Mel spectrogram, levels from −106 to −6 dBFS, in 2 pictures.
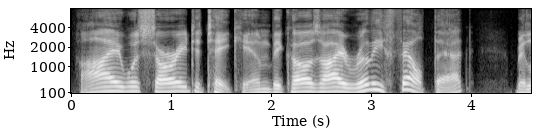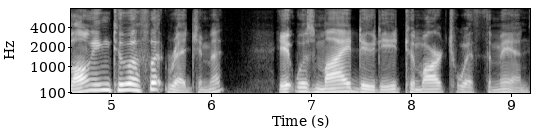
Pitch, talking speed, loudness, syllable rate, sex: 130 Hz, 165 wpm, -18 LUFS, 4.3 syllables/s, male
